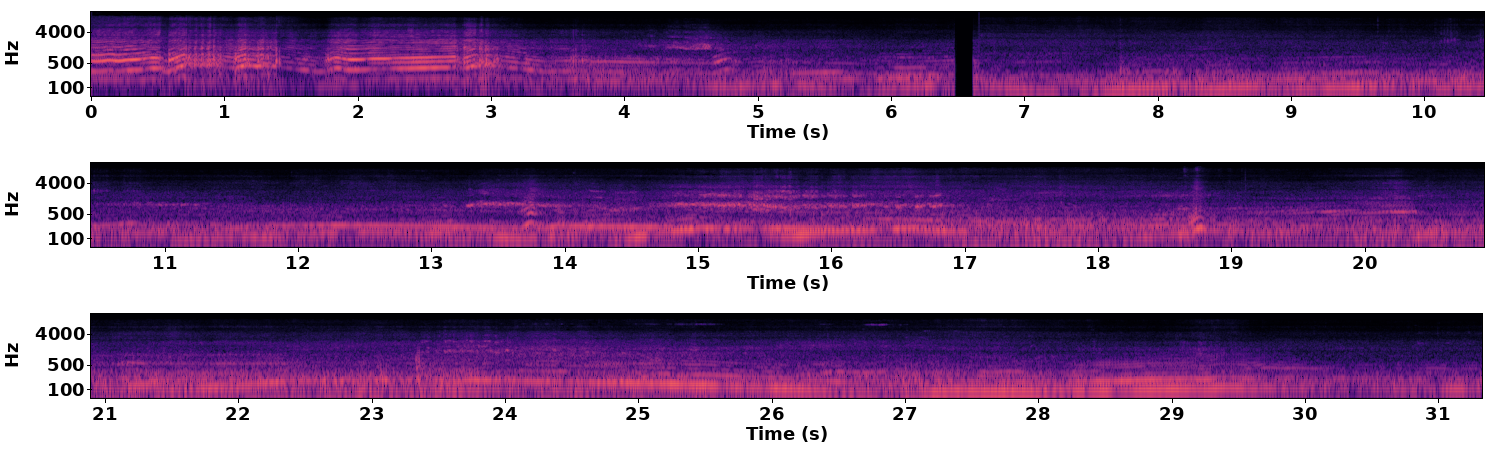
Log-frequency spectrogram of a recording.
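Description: Racing car engines on a circuit. An open-cockpit sports prototype accelerates out of a corner, its engine note climbing in steps through quick upshifts. After a brief dropout, several cars lap the track, their engine notes rising and falling as they approach and pass.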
